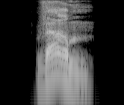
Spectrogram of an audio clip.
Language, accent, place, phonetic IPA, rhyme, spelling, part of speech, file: German, Germany, Berlin, [vɛʁm], -ɛʁm, wärm, verb, De-wärm.ogg
- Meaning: 1. singular imperative of wärmen 2. first-person singular present of wärmen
